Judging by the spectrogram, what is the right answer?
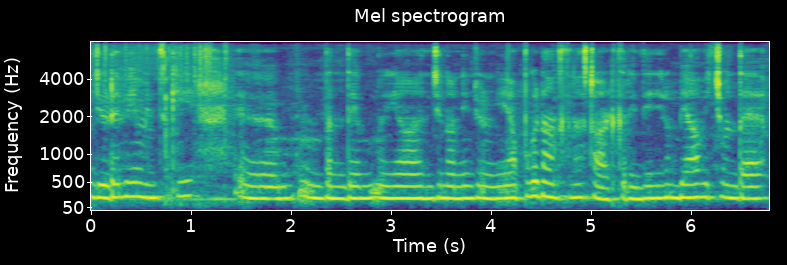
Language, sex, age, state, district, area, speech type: Dogri, female, 18-30, Jammu and Kashmir, Jammu, urban, spontaneous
